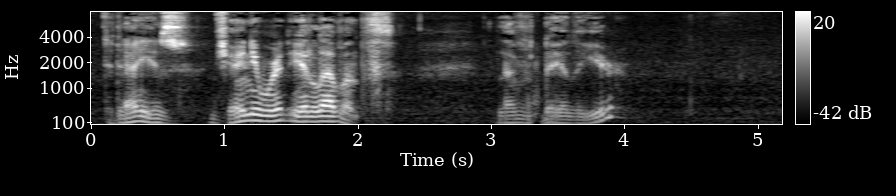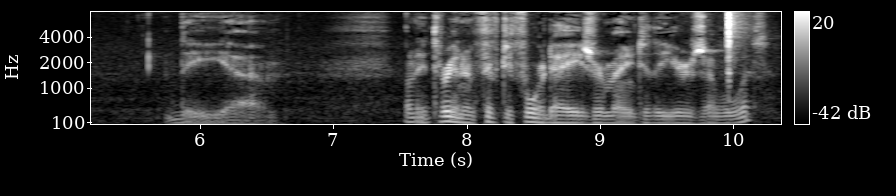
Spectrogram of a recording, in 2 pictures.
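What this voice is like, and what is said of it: Voice audibly affected by illness. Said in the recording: “as you can hear from my voice, I still have whatever this is. Seems to be getting worse.”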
